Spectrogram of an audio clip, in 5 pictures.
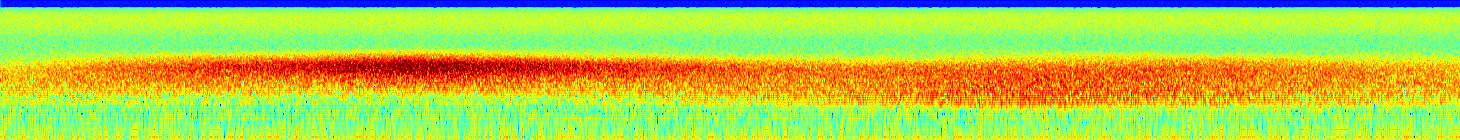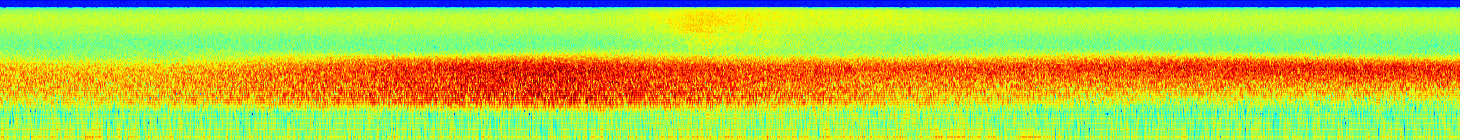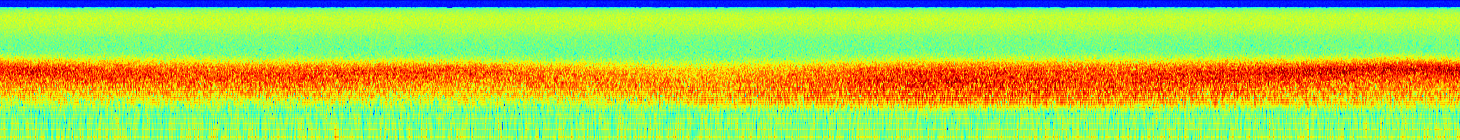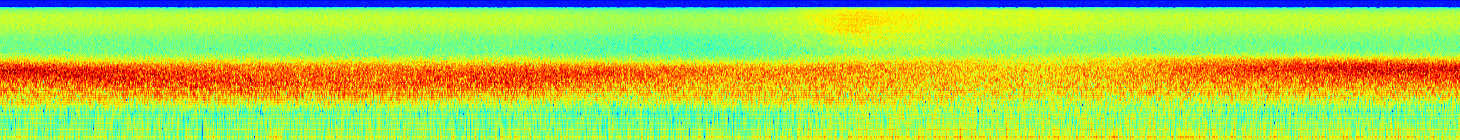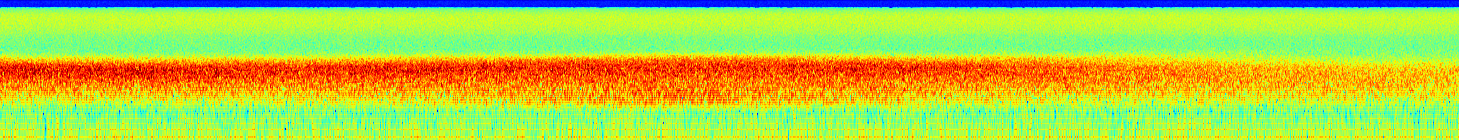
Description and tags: Desert Ambient LOOP
An ambient for a desert I made for a videogame and therefore it loops perfectly at the end so it can be played indefenitely :)
noise, blowing, white, howl, loopable, howling, wind, blow, dry, loop, desert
